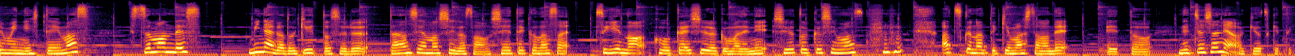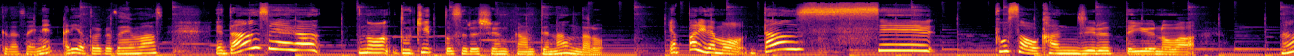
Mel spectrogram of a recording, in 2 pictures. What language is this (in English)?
Japanese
